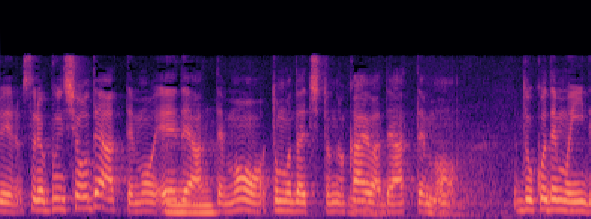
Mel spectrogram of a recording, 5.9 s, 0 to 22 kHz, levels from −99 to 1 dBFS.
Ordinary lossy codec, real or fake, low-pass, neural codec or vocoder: none; real; none; none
